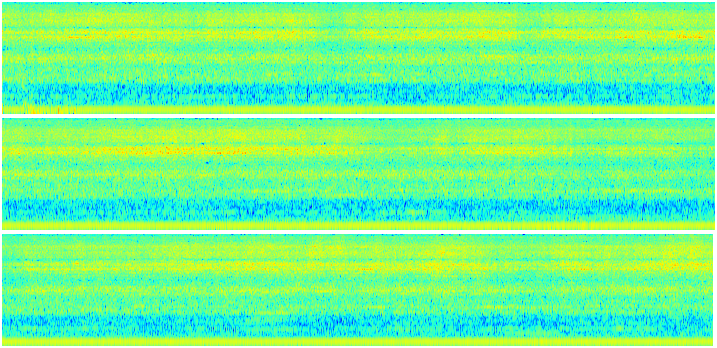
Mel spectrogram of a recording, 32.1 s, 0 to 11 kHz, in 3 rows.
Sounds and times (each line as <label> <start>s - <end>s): roadworks 0.0s - 4.3s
